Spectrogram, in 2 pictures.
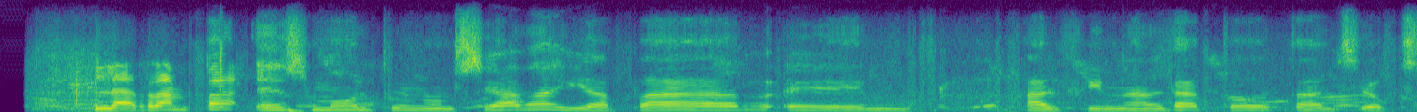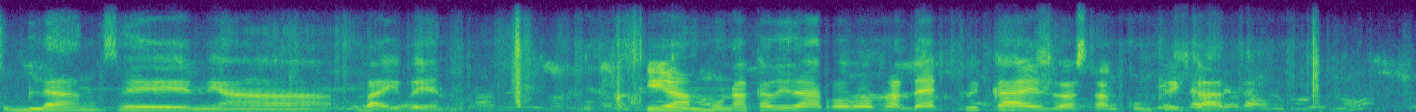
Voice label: Voice message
